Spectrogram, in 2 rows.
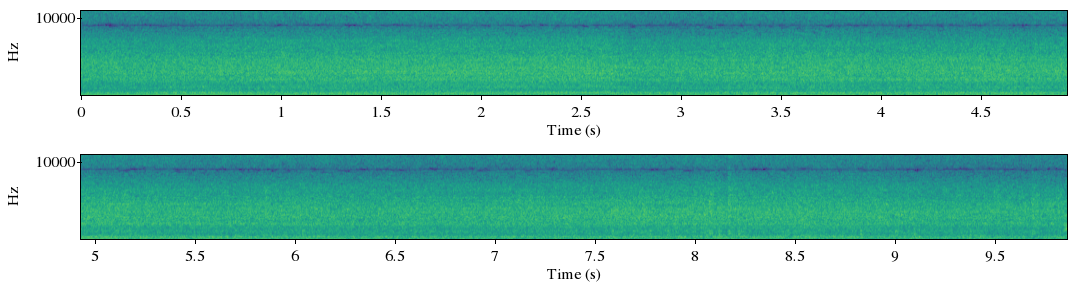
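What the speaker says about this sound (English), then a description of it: "Very nice throttle response and good acceleration in this car." A 1934 Ford Cabriolet street rod with an automatic gearbox accelerates on a highway, its engine droning steadily under loud road and wind noise, with a tone that climbs, drops at a shift, then holds.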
